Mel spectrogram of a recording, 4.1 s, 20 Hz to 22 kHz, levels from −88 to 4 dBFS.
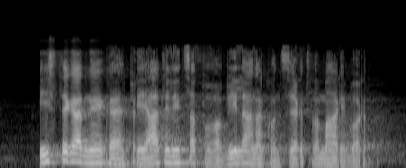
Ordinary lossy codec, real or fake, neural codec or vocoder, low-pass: Opus, 16 kbps; real; none; 7.2 kHz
